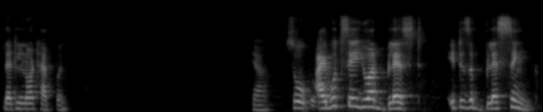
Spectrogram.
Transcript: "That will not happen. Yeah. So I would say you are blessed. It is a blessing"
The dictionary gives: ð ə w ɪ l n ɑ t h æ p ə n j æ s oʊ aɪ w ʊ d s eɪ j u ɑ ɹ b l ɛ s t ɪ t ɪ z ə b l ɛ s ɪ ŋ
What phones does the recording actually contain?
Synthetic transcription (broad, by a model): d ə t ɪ l n ɑ t h æ p ə n j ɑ s oʊ aɪ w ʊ d s eɪ j u ɑ ɹ b l ɛ s t ɪ t ɪ z ə b l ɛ s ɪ ŋ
